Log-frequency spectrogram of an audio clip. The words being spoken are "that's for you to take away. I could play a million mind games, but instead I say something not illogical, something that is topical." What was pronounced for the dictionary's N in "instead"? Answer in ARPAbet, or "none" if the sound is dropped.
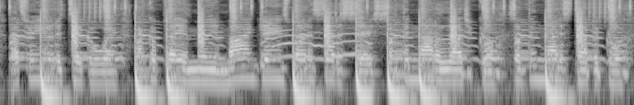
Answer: none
